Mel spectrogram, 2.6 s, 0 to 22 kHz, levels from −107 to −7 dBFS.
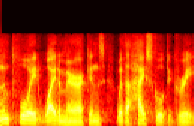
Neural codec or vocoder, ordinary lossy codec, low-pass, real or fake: codec, 16 kHz, 0.7 kbps, FocalCodec; MP3, 48 kbps; 7.2 kHz; fake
